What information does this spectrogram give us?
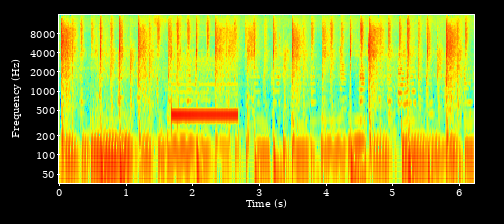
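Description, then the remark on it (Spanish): A single steady telephone ringback tone sounds for about a second during a call to Motril, Granada, Spain, a clear mid-pitched beep over busy background music, then stops without being answered. “Estamos llamando a Motril, Granada. A ver si coge el teléfono.”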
